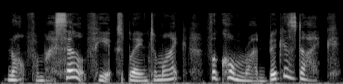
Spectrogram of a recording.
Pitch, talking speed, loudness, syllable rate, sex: 215 Hz, 175 wpm, -20 LUFS, 5.8 syllables/s, female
